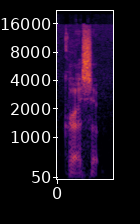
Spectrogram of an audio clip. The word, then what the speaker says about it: Creasap: is going to be Sarah Creasap. Or Cressup. Keys picked up the personal, her first. First free throw from Cressup is good. We'll go with the Coach Claude official pronunciation of the name there.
